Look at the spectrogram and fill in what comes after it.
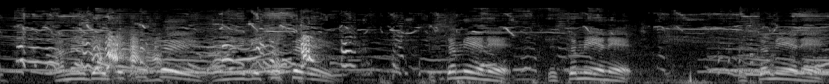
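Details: Several Belgian Malinois on a farm in Morocco give repeated arched whimpers and short howls, each call sliding up then down, with brief pauses and other dogs overlapping.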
